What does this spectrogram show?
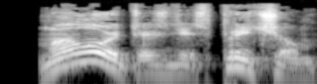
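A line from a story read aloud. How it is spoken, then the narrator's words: Grumbling. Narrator (Russian): проворчал Нурман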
